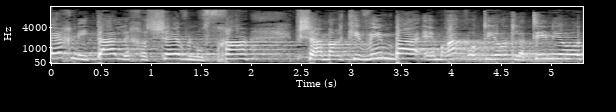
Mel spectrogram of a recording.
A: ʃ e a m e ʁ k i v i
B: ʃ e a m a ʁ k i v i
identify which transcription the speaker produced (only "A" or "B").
B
